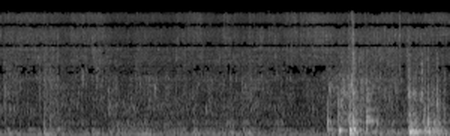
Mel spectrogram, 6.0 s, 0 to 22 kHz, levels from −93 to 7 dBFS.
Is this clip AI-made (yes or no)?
yes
